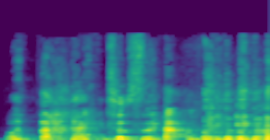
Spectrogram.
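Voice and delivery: mom voice. Retold or imitated. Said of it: "And she's like".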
